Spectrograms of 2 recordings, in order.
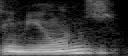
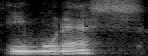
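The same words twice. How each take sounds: First: The name has an American-style pronunciation. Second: The name is pronounced phonetically, as spelled. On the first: "When I'm talking with Americans" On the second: "like the phonetic type"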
